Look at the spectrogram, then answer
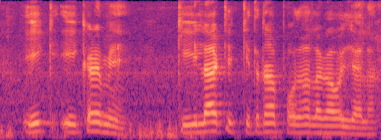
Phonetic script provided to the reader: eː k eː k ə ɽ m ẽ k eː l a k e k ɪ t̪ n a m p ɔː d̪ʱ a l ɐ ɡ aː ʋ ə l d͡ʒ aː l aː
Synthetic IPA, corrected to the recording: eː k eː k ə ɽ m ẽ k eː l a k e k ɪ t̪ n a p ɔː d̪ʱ a l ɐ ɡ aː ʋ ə l d͡ʒ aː l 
